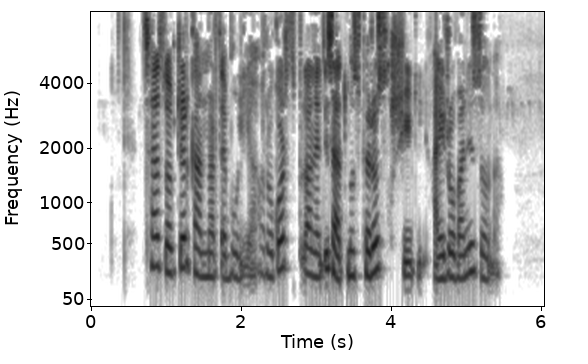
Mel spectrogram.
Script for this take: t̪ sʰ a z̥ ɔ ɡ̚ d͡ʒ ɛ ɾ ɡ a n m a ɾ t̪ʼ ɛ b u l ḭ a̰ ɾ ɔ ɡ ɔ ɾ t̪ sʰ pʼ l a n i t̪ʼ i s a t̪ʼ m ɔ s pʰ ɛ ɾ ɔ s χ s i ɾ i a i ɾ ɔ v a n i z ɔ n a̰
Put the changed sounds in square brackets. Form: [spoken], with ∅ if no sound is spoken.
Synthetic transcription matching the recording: t̪ sʰ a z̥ ɔ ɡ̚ d͡ʒ ɛ ɾ ɡ a n m a ɾ t̪ʼ ɛ b u l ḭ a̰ ɾ ɔ ɡ ɔ ɾ t̪ sʰ pʼ l a n [ɛ] t̪ʼ i s a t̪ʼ m ɔ s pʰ ɛ ɾ ɔ s χ [ʃ] i ɾ i a i ɾ ɔ v a n i z ɔ n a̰

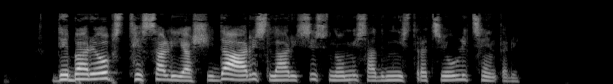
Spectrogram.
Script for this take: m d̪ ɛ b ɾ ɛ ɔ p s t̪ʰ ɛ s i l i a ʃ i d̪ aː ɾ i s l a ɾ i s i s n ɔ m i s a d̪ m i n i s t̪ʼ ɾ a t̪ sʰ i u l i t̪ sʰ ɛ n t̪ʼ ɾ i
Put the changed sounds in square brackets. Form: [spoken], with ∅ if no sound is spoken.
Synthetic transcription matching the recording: m d̪ ɛ b ɾ ɛ ɔ p s t̪ʰ ɛ s [a] l i a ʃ i d̪ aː ɾ i s l a ɾ i s i s n ɔ m i s a d̪ m i n i s t̪ʼ ɾ a t̪ sʰ i u l i t̪ sʰ ɛ n t̪ʼ ɾ i

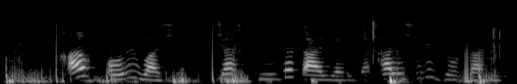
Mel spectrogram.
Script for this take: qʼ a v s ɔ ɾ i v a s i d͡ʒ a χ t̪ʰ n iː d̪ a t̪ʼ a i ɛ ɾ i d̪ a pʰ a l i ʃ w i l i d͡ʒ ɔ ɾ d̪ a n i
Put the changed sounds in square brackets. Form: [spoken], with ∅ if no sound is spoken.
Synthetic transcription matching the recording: qʼ a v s ɔ ɾ i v a [ʃ] i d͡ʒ a [s] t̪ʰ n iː d̪ a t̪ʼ a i ɛ ɾ i d̪ a [kʰ] a l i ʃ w i l i d͡ʒ ɔ ɾ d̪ a n i

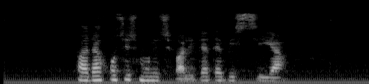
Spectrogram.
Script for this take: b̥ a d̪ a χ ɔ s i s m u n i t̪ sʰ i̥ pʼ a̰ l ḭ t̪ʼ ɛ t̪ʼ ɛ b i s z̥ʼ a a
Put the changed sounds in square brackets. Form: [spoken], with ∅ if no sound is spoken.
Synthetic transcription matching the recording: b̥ a d̪ a χ ɔ s i s m u n i t̪ sʰ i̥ pʼ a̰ l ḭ t̪ʼ ɛ t̪ʼ ɛ b i s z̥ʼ [i] a

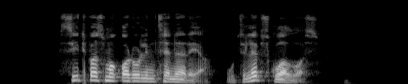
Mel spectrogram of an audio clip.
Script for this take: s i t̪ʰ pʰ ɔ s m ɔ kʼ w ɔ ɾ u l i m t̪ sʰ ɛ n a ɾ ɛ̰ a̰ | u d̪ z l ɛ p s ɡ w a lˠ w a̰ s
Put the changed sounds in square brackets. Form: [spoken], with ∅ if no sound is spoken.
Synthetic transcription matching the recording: s i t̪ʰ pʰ ɔ s m ɔ kʼ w ɔ ɾ u l i m t̪ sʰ ɛ n a ɾ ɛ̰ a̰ | u d̪ z l ɛ p s ɡ w a lˠ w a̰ s

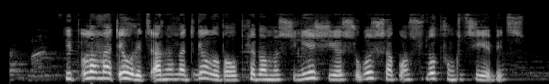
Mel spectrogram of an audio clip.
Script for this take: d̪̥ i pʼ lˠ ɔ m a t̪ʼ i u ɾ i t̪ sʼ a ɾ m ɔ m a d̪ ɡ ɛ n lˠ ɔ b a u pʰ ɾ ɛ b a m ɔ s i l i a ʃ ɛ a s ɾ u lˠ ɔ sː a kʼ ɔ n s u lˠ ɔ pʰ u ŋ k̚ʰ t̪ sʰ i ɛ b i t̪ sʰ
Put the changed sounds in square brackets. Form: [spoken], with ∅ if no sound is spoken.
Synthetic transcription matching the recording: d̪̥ i pʼ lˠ ɔ m a t̪ʼ i u ɾ i t̪ sʼ a ɾ m ɔ m a d̪ ɡ ɛ n lˠ ɔ b a u pʰ [l] ɛ b a m ɔ s i l i a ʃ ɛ a s ɾ u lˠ ɔ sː a kʼ ɔ n s u lˠ ɔ pʰ u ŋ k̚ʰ t̪ sʰ i ɛ b i t̪ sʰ

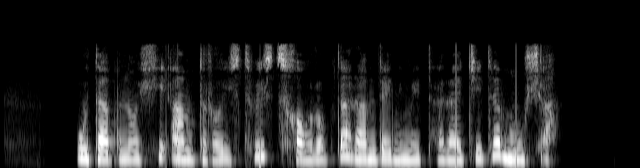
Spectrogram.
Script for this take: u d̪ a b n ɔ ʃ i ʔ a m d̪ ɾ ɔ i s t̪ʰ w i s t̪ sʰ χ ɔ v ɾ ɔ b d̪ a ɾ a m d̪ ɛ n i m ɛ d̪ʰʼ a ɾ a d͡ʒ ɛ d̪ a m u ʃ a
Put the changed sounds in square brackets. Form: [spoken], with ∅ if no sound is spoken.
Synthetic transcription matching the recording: u d̪ a b n ɔ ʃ i ʔ a m d̪ ɾ ɔ i s t̪ʰ w i s t̪ sʰ χ ɔ v ɾ ɔ b d̪ a ɾ a m d̪ ɛ n i m ɛ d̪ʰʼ a ɾ a d͡ʒ [i] d̪ a m u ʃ a

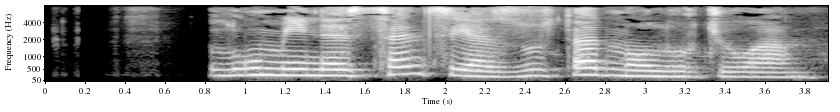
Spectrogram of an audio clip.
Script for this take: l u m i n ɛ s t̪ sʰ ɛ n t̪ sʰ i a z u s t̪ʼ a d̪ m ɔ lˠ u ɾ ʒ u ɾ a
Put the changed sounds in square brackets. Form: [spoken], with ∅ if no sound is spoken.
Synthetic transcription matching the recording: l u m i n ɛ s t̪ sʰ ɛ n t̪ sʰ i a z u s t̪ʼ a d̪ m ɔ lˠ u ɾ [d͡ʒ] u [∅] a

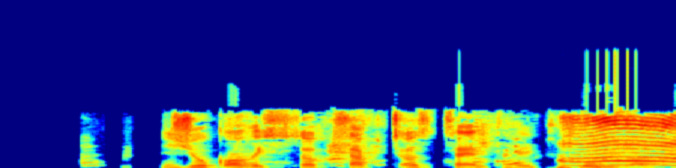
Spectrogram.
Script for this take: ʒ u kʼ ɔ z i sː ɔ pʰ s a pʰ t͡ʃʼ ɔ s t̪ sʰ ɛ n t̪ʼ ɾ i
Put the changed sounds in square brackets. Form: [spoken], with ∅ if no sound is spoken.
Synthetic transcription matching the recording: ʒ u kʼ ɔ [v] i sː ɔ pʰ s a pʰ t͡ʃʼ ɔ s t̪ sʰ ɛ n t̪ʼ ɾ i

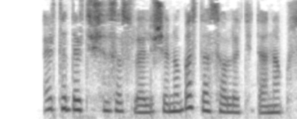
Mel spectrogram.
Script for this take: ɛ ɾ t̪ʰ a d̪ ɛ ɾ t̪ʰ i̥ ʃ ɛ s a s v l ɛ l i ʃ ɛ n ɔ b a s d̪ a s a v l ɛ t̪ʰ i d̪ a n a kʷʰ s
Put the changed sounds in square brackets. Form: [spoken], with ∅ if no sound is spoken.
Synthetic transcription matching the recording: ɛ ɾ t̪ʰ a d̪ ɛ ɾ t̪ʰ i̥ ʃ ɛ s a s v l ɛ l i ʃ ɛ n ɔ b a s d̪ a s a v l ɛ t̪ʰ i d̪ a n a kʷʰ s

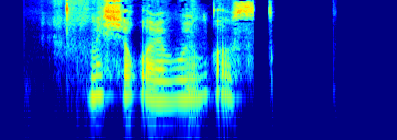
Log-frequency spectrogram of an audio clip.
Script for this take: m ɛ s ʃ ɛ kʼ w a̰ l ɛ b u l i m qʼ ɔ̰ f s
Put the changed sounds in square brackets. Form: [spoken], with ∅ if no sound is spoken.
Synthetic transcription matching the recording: m ɛ s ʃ ɛ [qʼ] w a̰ [ɾ] ɛ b u l i m qʼ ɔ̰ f s

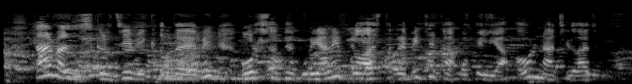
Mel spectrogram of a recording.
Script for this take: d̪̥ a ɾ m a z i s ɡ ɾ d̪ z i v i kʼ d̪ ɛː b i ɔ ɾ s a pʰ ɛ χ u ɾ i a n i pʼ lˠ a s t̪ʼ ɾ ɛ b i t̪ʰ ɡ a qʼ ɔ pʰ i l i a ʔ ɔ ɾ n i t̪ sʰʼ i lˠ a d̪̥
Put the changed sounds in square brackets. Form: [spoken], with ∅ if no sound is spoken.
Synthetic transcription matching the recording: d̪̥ a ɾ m a z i s ɡ ɾ d̪ z i v i kʼ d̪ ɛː b i ɔ ɾ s a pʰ ɛ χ u ɾ i a n i pʼ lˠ a s t̪ʼ ɾ ɛ b i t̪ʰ ɡ a qʼ ɔ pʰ i l i a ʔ ɔ ɾ n [a] t̪ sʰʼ i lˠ a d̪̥

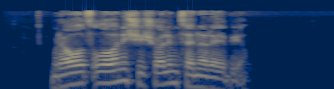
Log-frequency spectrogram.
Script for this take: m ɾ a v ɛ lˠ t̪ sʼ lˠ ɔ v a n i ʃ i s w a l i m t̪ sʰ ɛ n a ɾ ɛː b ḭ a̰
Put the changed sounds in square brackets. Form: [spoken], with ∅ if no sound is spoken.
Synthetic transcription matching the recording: m ɾ a v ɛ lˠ t̪ sʼ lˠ ɔ v a n i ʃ i [ʃ] w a l i m t̪ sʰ ɛ n a ɾ ɛː b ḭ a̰

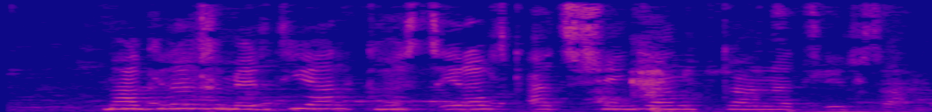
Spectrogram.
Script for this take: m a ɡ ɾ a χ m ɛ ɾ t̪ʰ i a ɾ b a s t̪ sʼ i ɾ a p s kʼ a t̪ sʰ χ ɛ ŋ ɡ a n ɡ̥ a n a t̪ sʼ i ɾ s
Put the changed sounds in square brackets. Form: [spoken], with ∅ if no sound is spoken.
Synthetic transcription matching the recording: m a ɡ ɾ a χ m ɛ ɾ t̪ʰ i a ɾ [ɡ] a s t̪ sʼ i ɾ a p s kʼ a t̪ sʰ [ʃ] ɛ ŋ ɡ a n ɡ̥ a n a t̪ sʼ i ɾ s

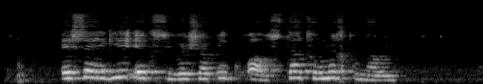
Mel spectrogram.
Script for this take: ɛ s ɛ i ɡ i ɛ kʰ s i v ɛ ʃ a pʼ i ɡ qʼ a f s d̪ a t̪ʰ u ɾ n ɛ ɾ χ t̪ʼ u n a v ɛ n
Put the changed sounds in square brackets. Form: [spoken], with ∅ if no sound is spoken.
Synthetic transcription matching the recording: ɛ s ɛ i ɡ i ɛ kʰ s i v ɛ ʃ a pʼ i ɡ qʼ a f s d̪ a t̪ʰ u ɾ [m] ɛ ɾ χ t̪ʼ u n a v ɛ n

